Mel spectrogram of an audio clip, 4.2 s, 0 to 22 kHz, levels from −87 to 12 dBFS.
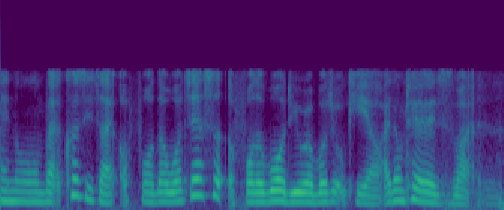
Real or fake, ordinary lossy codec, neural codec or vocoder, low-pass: fake; none; codec, 16 kHz in and 24 kHz out, 0.9 kbps, LongCat-Audio-Codec, fine tuned four codebook decoder; 5.4 kHz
